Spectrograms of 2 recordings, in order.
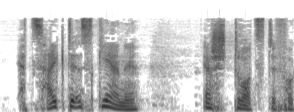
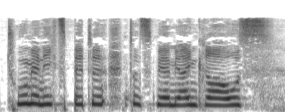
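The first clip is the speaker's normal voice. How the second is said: high, louder frightened plea; whimpering lion; 12 semitones higher, 3 dB louder than usual. A narrator's reading. Scared lion begging the tiny mouse: whimpering plea. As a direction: beg for mercy, whimpering. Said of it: "wimmernd wich er erschrocken zurück".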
